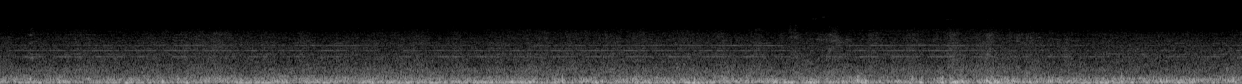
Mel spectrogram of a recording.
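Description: Enclosed autorack freight cars rolling past at track speed: a steady rumble of steel wheels on rail, with a faint steady high whine over it.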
